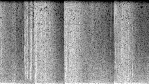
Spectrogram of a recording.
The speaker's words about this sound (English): Oh, this is a shooting range. Okay, shooting range.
